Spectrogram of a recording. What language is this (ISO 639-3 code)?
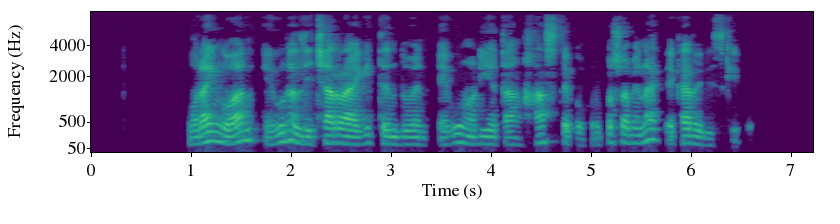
eus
